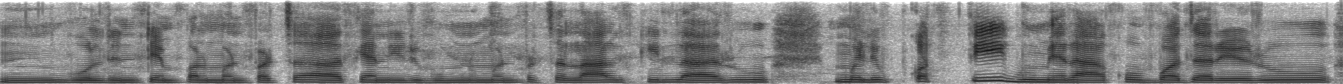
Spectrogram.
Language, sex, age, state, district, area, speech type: Nepali, female, 30-45, West Bengal, Jalpaiguri, rural, spontaneous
